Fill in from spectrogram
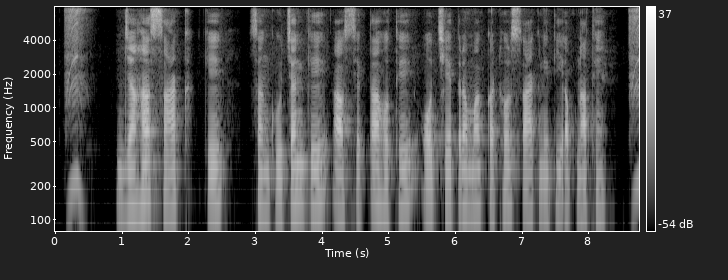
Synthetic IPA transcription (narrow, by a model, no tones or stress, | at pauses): d͡ʒəɦãsaːkʰ | ke | sə̃ŋkuːt͡ʃənkeaːʋəsjək̚t̪aɦoːt̪eoːkʃʰeːt̪ɾəmãkəʈʰoːɾsaːkʰnɪt̪iʔɐpnaːt̪ʰẽː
